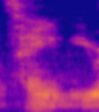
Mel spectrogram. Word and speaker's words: Taimi: I've been having this experience on this uh this dating app called Taimi, right? It's called Taimi.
